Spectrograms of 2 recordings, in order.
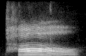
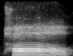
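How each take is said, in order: The two takes are said the same way.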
